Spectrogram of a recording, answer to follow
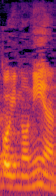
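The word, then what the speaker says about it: κοινωνία: Nuevo Testamento, que ustedes la conocen, que se pronuncia en griego la coinonía, ¿no?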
